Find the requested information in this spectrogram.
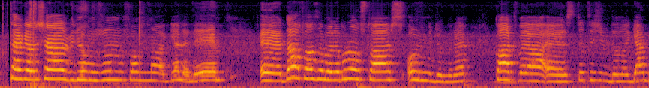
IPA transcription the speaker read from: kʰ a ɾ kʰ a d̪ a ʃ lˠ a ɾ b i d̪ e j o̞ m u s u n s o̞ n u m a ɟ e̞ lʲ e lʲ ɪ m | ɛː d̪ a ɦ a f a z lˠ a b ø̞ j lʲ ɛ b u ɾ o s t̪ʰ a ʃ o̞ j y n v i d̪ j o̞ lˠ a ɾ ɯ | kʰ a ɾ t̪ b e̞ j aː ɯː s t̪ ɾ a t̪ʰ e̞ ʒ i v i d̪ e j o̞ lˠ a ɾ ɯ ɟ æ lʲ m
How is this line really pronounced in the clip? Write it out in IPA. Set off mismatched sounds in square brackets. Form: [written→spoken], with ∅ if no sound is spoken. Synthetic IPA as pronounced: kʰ a ɾ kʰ a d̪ a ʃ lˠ a ɾ [b→v] i d̪ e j o̞ m u [s→z] u n s o̞ n u [m→n] a ɟ e̞ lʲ e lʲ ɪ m | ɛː d̪ a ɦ a f a z lˠ a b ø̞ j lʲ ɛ b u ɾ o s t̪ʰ a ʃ o̞ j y n v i d̪ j o̞ lˠ a ɾ ɯ | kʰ a ɾ t̪ [b→v] e̞ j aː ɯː s t̪ ɾ a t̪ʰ e̞ ʒ i v i d̪ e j o̞ lˠ a ɾ ɯ ɟ æ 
